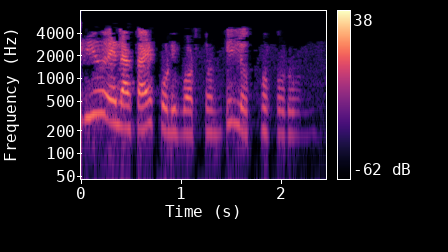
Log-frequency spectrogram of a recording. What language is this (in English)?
Bangla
